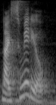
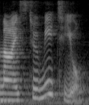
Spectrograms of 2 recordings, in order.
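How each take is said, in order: First: It is said fast, with the words linked. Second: It is said slowly, each word separate. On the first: "um nativo falando" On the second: "Aqui eu estou ensinando para vocês paradinho"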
